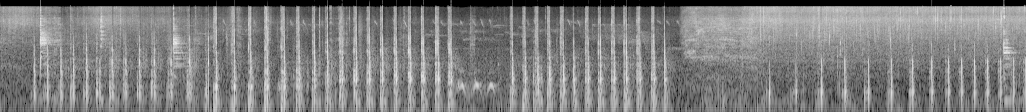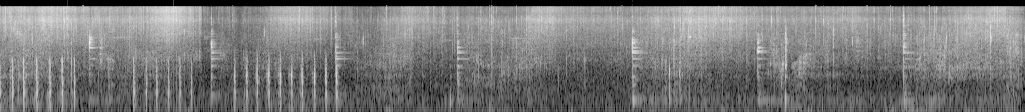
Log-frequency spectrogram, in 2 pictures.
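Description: Halved quail sizzling in hot oil and butter in a cast-iron kazan, stirred with a metal spatula. For roughly the first ten seconds a fast, even run of strokes, several a second, sounds over the frying; after that the sizzle continues with scattered clicks of the spatula against the pot.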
